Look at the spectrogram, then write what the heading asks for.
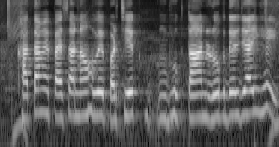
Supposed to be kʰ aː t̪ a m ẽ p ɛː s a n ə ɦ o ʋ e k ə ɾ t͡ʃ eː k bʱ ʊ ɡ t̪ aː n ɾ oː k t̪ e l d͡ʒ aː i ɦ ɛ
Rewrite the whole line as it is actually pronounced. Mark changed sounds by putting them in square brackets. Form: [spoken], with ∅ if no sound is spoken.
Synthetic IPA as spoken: kʰ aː t̪ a m ẽ p ɛː s a n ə ɦ o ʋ e [p] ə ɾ t͡ʃ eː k bʱ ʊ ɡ t̪ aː n ɾ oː k [d̪] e l d͡ʒ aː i ɦ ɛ

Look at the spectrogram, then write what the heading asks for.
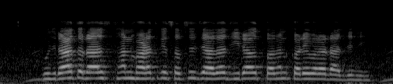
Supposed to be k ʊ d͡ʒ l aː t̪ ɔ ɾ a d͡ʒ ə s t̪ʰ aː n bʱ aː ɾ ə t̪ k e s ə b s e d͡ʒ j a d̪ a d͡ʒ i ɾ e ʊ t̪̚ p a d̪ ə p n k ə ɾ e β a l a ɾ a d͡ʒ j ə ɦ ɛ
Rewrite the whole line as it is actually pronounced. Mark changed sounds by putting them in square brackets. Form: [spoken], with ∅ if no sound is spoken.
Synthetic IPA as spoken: [ɡ] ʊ d͡ʒ [ɾ] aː t̪ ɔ ɾ a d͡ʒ ə s t̪ʰ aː n bʱ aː ɾ ə t̪ k e s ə b s e d͡ʒ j a d̪ a d͡ʒ i ɾ [a] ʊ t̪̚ p a d̪ ə [∅] n k ə ɾ e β a l a ɾ a d͡ʒ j ə ɦ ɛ

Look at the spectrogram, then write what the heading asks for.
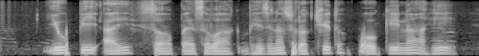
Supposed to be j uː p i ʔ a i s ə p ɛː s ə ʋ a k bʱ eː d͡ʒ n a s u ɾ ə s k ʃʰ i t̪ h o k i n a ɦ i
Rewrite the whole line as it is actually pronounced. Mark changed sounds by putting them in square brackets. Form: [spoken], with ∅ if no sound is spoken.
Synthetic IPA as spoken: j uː p i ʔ a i s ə p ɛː s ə ʋ a k bʱ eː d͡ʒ n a s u ɾ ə [∅] k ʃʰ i t̪ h o k i n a ɦ i

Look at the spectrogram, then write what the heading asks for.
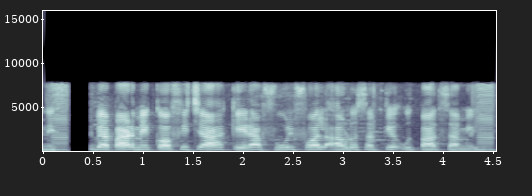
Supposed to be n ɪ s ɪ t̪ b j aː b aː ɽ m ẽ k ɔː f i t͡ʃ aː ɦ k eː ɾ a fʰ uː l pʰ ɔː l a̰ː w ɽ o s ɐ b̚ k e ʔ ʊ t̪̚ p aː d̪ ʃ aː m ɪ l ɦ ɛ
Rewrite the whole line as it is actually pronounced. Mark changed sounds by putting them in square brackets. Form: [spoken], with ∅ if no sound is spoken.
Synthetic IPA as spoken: n ɪ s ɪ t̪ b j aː [p] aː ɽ m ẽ k ɔː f i t͡ʃ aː ɦ k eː ɾ a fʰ uː l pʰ ɔː l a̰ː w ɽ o s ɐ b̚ k e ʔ ʊ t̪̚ p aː d̪ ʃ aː m ɪ l ɦ ɛ

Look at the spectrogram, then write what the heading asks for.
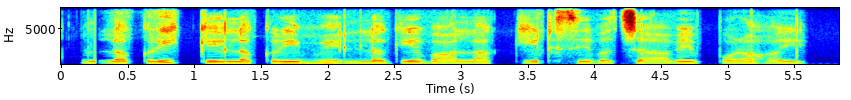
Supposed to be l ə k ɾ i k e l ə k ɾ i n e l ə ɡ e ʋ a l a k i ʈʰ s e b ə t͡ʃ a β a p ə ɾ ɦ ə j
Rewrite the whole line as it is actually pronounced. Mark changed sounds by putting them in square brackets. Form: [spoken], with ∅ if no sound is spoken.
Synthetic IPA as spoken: l ə k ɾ i k e l ə k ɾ i [m] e l ə ɡ e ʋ a l a k i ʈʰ s e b ə t͡ʃ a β [e] p ə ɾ ɦ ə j

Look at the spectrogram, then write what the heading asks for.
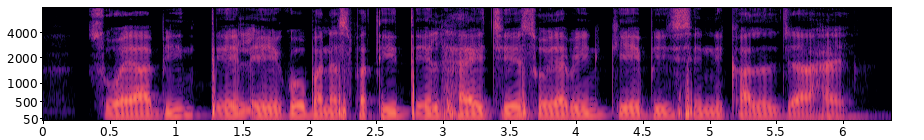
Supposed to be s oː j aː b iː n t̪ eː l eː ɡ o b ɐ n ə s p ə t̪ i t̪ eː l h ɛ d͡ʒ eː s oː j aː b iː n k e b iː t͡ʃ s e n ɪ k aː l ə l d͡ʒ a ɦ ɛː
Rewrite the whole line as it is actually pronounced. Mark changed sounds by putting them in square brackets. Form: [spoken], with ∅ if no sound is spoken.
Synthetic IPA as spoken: s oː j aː b iː n t̪ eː l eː ɡ o b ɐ n ə s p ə t̪ i t̪ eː l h ɛ d͡ʒ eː s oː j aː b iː n k e b iː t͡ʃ s e n ɪ k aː l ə l d͡ʒ a ɦ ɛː

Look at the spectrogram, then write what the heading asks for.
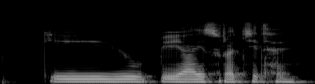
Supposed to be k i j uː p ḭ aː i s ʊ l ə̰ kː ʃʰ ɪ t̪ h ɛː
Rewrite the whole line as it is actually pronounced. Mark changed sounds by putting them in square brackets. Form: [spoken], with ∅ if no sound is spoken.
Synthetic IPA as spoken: k i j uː p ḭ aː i s ʊ [ɾ] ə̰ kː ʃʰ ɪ t̪ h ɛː

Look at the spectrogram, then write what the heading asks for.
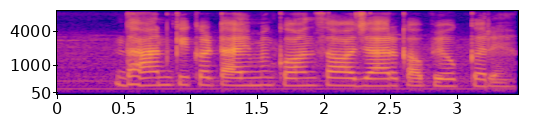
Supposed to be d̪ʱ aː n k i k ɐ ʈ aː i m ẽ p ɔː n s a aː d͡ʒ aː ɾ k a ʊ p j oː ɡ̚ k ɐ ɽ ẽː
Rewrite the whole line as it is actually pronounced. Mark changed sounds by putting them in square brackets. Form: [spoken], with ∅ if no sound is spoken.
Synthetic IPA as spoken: d̪ʱ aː n k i k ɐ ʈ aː i m ẽ [k] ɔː n s a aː d͡ʒ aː ɾ k a ʊ p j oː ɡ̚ k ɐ [ɾ] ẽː

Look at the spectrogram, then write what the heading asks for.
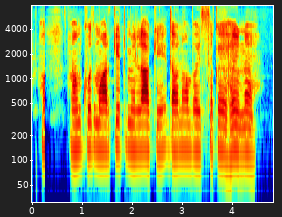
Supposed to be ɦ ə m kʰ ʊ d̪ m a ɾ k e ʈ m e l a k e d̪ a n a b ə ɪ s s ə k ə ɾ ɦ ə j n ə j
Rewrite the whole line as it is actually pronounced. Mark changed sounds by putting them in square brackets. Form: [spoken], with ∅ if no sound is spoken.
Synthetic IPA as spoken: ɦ ə m kʰ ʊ d̪ m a ɾ k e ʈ m e l a k e d̪ a n a b ə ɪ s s ə k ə [∅] ɦ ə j n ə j

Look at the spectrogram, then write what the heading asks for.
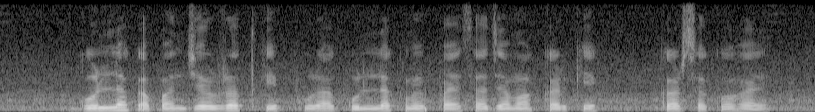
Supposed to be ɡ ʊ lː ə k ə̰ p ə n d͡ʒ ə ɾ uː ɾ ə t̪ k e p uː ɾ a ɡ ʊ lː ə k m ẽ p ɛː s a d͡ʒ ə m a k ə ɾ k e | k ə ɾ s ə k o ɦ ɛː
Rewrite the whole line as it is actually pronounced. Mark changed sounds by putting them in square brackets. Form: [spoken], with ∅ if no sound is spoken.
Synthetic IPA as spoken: ɡ ʊ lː ə k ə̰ p ə n d͡ʒ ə ɾ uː ɾ ə t̪ k e p uː ɾ a ɡ ʊ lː ə k m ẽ p ɛː s a d͡ʒ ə m a k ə ɾ k e | k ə ɾ s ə k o ɦ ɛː

